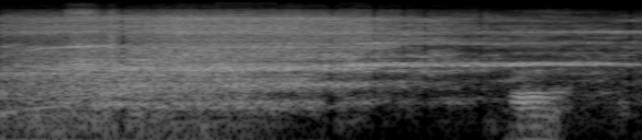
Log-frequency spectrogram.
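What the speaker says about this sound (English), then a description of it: "I've got the Hoover, so there won't be any dust fired at me." A Henry Hoover vacuum cleaner runs steadily at a distance, a faint continuous whirring drone with a brief low hum near the end.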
